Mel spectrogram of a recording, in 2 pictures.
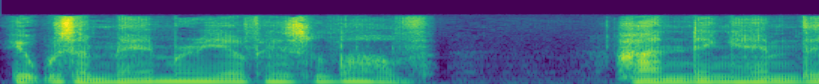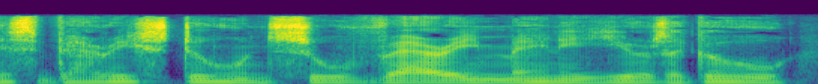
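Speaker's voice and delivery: ordinary delivery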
